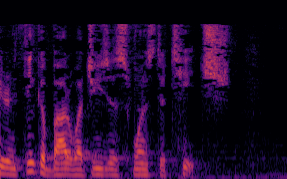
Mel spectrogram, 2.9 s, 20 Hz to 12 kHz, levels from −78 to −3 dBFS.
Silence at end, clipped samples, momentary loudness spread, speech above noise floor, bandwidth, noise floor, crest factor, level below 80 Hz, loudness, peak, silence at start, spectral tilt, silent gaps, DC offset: 0.3 s; under 0.1%; 6 LU; 24 dB; 7.8 kHz; -60 dBFS; 16 dB; -66 dBFS; -34 LUFS; -20 dBFS; 0 s; -3 dB/octave; none; under 0.1%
